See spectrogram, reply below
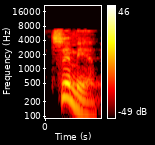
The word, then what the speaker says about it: Simeon: I don't know what Simon was doing. Am I saying it right? Was it Simeon? Simeon. What Simeon was doing at that particular moment, maybe he was washing his clothes.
